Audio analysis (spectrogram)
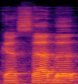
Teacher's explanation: با کو ہلا کے پڑھنا ہے، قلقلہ ہے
